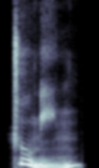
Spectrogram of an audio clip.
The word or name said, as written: zhu4 ming2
